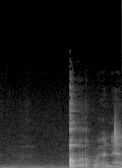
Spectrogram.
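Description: Kitchenware clatter: near quiet at first, then one sharp clack with a short ring-out about one and a half seconds in, as a measuring cup and spatula meet the mixing bowl while pasta salad is stirred.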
